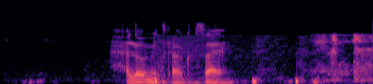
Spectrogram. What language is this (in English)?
Marathi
